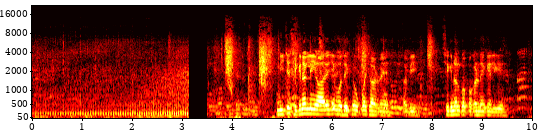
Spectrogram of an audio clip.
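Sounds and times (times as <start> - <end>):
motorcycle engine running: 0.0 - 3.2.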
